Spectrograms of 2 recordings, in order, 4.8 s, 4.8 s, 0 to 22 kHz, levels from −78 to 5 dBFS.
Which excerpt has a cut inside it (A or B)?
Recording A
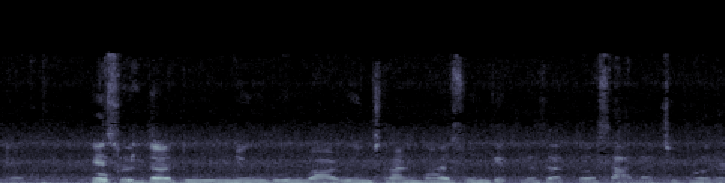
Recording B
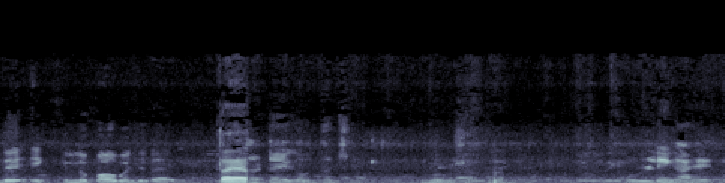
B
